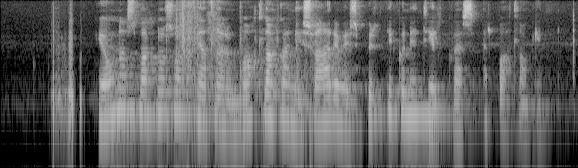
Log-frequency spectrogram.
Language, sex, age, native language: Icelandic, female, 50-59, Icelandic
